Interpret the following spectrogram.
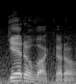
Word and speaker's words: gero vakaro: Oh, it's Gero Vakaro. Okay. 120.705 and then 118. Gero Vakaro. There we go. You gotta say it like Lithuanian.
